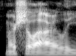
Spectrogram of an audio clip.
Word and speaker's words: Mahershala Ali: Mahershala Ali. – Mahershala Ali.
